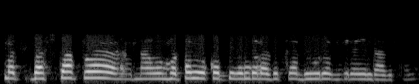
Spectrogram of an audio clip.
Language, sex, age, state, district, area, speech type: Kannada, female, 18-30, Karnataka, Gadag, rural, conversation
